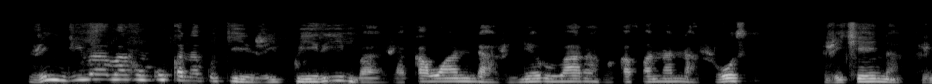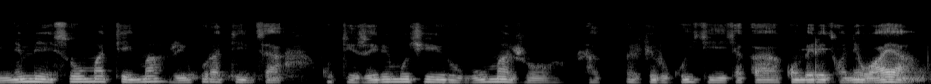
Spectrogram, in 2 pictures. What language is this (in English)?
Shona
